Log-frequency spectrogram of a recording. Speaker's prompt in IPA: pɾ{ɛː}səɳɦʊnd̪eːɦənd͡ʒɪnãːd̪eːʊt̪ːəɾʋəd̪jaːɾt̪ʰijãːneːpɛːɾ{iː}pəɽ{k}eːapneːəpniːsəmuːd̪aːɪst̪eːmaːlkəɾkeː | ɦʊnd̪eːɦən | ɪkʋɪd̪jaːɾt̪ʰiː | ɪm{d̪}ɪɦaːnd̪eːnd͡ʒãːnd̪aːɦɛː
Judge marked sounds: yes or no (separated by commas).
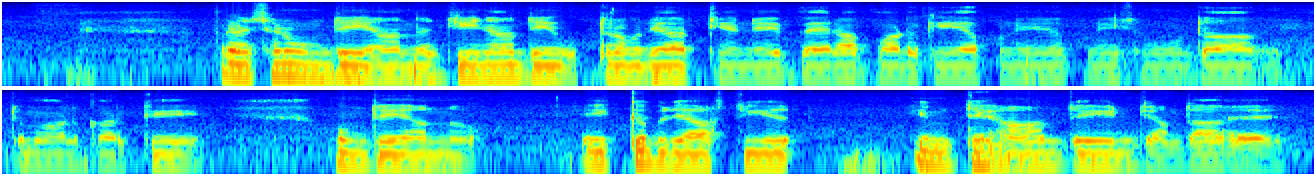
yes, no, yes, no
